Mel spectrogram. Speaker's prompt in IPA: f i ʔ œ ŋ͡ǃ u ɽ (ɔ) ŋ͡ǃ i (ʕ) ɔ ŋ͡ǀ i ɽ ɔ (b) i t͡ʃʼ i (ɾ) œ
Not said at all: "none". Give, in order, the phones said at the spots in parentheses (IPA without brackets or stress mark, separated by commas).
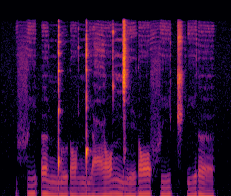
ɔ, ʕ, f, ɾ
